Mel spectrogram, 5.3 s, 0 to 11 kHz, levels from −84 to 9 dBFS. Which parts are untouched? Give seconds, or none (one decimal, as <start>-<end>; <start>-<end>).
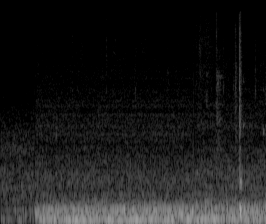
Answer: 0.0-5.3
